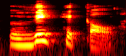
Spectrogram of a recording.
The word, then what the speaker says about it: vehicle: So you have to stretch out your mouth when you're making that V sound. It's vehicle, vehicle, all right, vehicle.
